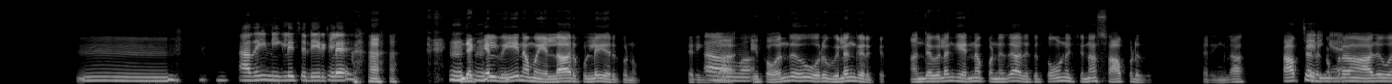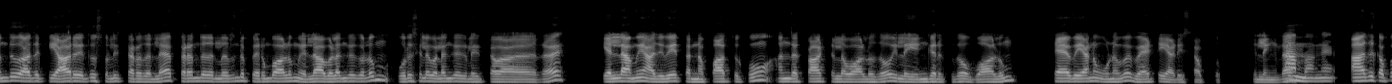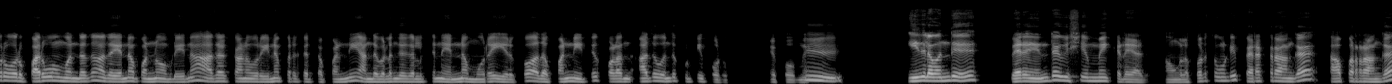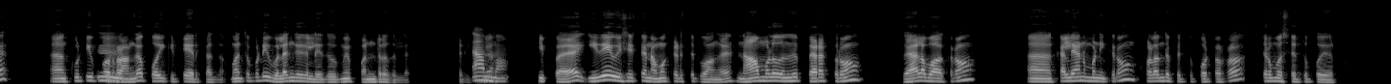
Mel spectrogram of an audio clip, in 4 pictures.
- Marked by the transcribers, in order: drawn out: "ம்"; laughing while speaking: "அதையும் நீங்களே சொல்லியிருங்களே"; laugh; laughing while speaking: "ஆமா"; "தவிர" said as "தார"; "பொருத்தமட்டிலும்" said as "பொறுத்தமட்டியும்"
- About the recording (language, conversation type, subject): Tamil, podcast, வேலைக்கும் வாழ்க்கைக்கும் ஒரே அர்த்தம்தான் உள்ளது என்று நீங்கள் நினைக்கிறீர்களா?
